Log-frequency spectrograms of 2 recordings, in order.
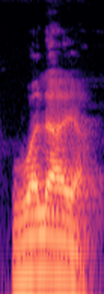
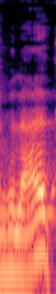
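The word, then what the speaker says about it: ولاية: میں نے عرض کیا قرآن کریم میں دو جگہ جو خود ولایہ کا لفظ آیا وہ واو پر زبر کے ساتھ آیا، ولایا. چونکہ اردو میں تلفظ ولایت ہے اس لیے میں اس کو ولایت عرض کر رہا ہوں، ورنہ ولایا آیا ہے عربی کے اندر.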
